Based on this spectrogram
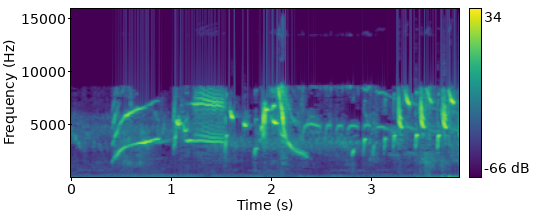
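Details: Grey-headed goldfinch song opens with rising clear whistles, then breaks into a varied, chattering series of high twittering notes.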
